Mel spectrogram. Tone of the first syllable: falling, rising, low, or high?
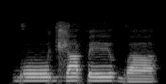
low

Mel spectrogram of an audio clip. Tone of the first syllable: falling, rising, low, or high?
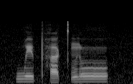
high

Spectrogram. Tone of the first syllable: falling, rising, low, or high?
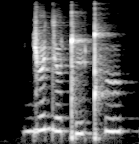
rising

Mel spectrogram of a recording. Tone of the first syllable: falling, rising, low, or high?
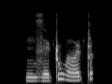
rising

